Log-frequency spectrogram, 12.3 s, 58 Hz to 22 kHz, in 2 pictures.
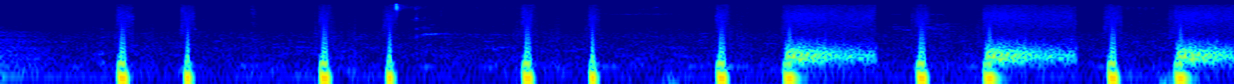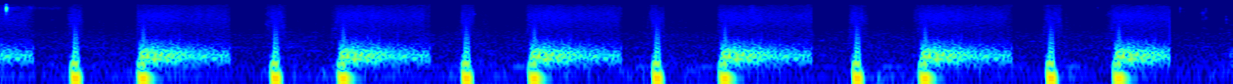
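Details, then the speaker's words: Aortic regurgitation: soft, blowing, decrescendo early diastolic murmur starting with the second heart sound, best heard at the left sternal border, 3rd–4th intercostal space, heart rate about 60 per minute. "a decrescendo early diastolic murmur start with second heart sound best here to left external border between said and forced intercostal space"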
